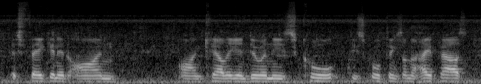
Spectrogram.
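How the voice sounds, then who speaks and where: Over a fair amount of background noise, a man talks in a fairly high voice. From South Florida. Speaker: wrestling podcast host. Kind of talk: casual interview. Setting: at home.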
